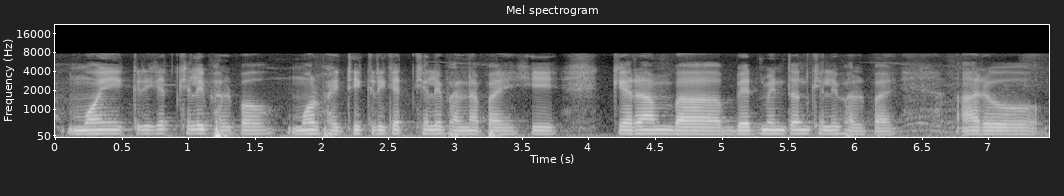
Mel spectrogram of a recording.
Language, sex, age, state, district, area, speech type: Assamese, male, 18-30, Assam, Barpeta, rural, spontaneous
